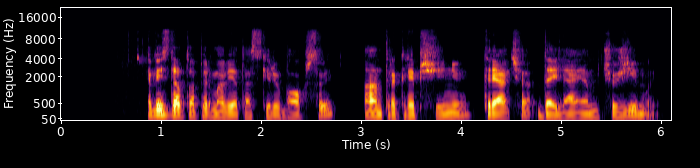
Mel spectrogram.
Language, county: Lithuanian, Vilnius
